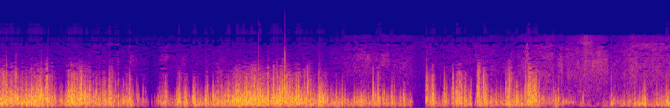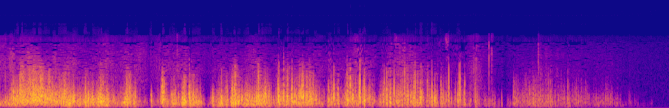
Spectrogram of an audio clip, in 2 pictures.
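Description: Strong wind buffeting the microphone, coming in loud gusts with short lulls and dying down near the end.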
